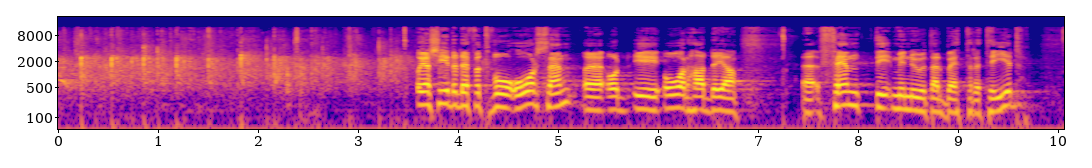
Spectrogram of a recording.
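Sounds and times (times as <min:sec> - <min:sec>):
crowd applauding: 0:00.0 - 0:03.7
speech: 0:03.6 - 0:09.8.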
